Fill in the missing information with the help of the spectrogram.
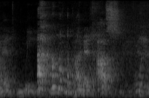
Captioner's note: laughing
